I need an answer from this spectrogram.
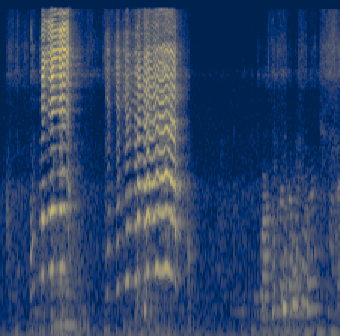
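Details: Black Bengal goat, Bangladeshi breed, after giving birth to two kids: a sharp bleat followed by a longer tremulous one with shaking pitch, then soft low grunting sounds.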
